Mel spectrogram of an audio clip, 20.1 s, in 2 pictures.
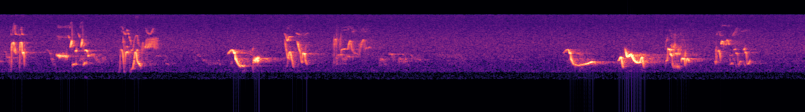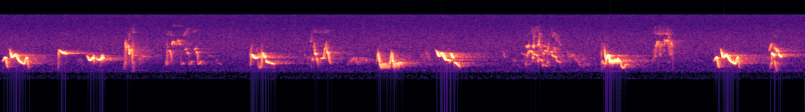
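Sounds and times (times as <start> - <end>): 
American robin singing: 0.1 - 2.1, 2.8 - 5.0, 7.1 - 9.4, 10.1 - 12.6, 13.2 - 16.0, 16.6 - 20.0.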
